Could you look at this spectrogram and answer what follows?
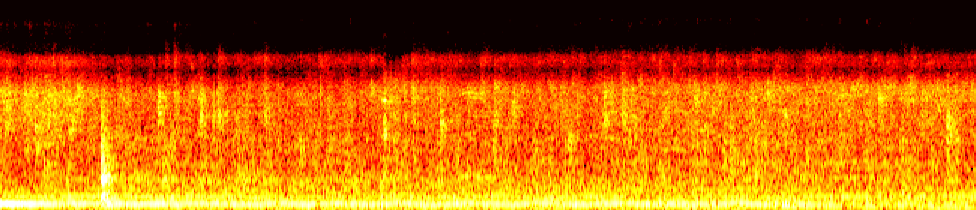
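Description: A steady low hum with faint, irregular clicks from a parakeet's beak nibbling a green stalk, and a sharper click about a second in.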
